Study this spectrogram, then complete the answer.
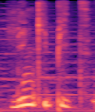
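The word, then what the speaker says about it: incipit: Aujourd'hui, on va parler des premières phrases d'un roman L'entrée en matière Linky Pit dans sa prononciation latine.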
